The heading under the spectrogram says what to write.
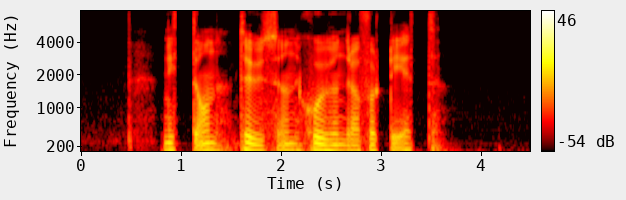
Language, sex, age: Swedish, male, 31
